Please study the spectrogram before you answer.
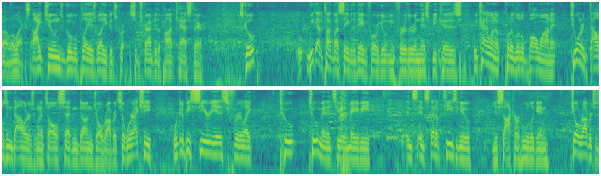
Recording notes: live from The 72 Tavern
